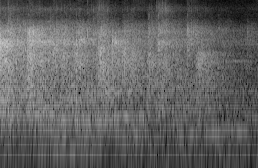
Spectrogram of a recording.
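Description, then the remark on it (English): A church audience claps for the ushers in a dense, steady burst of applause that gradually tapers off, with no voices standing out over the clapping. “Let's clap for them.”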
